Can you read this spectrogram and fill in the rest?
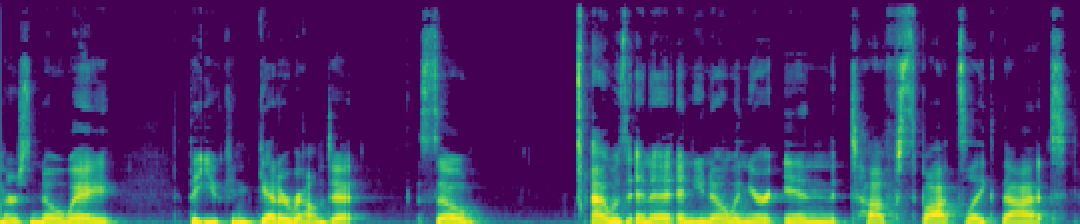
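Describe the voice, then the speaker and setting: A woman in her forties hosting a podcast, telling a personal story in a reflective, conversational way, a little nasal from a head cold. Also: low-pitched. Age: 40s. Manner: reflective, conversational, with fillers like "you know" and "like". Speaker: podcast host.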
